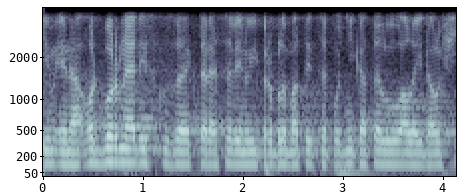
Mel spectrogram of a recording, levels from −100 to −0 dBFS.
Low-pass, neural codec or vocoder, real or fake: 3.6 kHz; none; real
